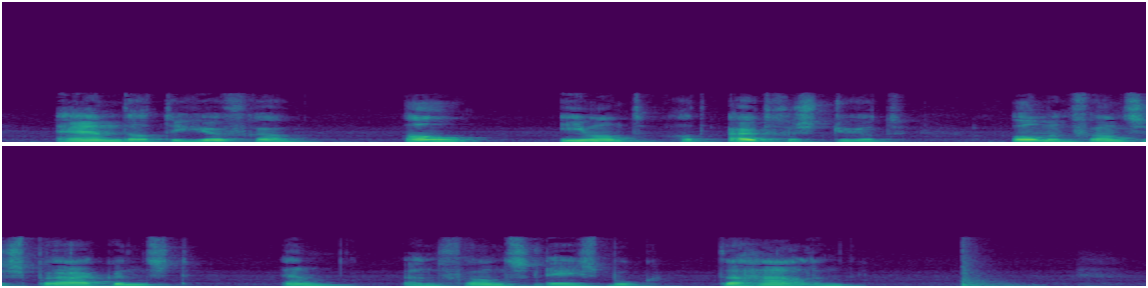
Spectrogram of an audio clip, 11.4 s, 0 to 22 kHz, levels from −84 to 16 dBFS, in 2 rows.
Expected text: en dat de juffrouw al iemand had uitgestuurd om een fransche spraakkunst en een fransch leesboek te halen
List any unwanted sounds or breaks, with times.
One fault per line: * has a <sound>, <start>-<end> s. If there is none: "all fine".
* has a thud, 10.5-11.0 s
